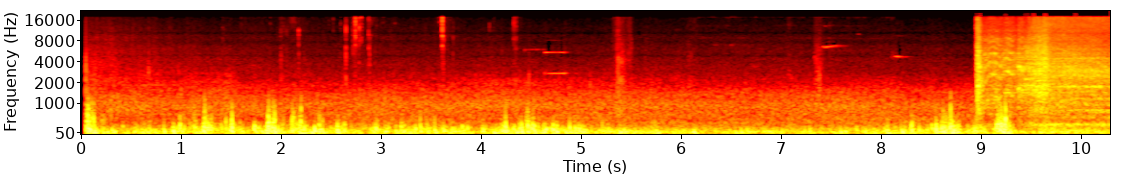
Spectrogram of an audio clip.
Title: Viper 790 XV. No start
